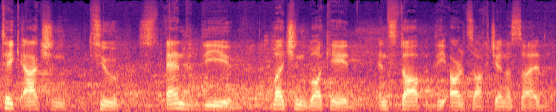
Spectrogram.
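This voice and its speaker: Presenter, lowish male voice, solemn, outdoors with a crowd. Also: measured pace. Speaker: rally presenter. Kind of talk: scripted appeal to camera. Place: outdoors at a memorial.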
